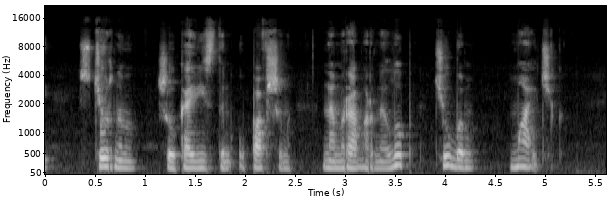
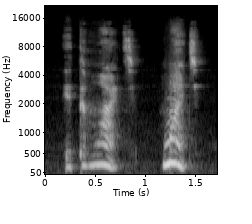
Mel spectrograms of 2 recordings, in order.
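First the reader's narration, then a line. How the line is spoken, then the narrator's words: Rapturous whisper. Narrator (Russian): восторженным шепотом объясняла высокая дама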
